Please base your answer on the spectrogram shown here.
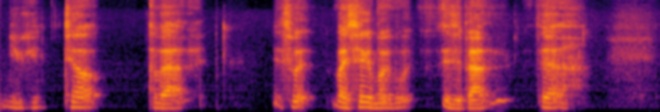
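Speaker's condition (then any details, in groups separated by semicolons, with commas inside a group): Parkinson's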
